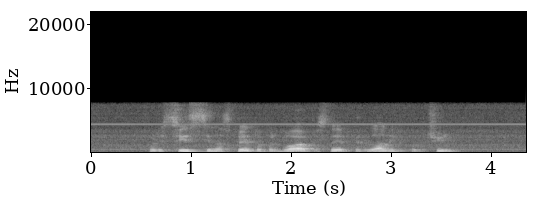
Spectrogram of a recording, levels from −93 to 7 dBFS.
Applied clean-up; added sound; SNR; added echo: none; Domestic sounds, home sounds; 18 dB; none.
